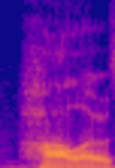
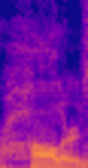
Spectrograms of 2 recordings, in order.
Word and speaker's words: hollow: close to each other the valleys are called hollows or hollers as we pronounce there and so driving up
